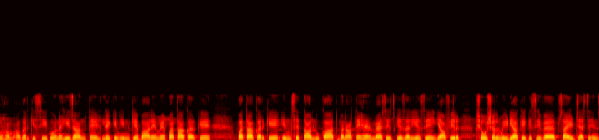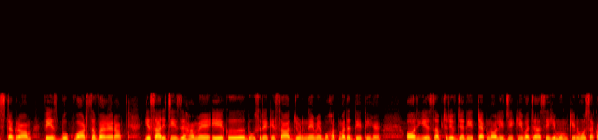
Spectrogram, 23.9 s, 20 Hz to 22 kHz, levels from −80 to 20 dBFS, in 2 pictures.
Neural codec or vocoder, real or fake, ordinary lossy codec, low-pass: none; real; none; 7.2 kHz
